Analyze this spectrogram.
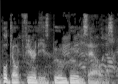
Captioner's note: speaking foreign language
